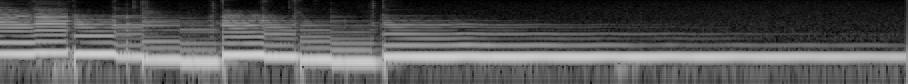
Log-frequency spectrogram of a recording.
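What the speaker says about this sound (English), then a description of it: "I don't want to overlook that vibrato on that note" An electric guitar plays a quick run of picked notes, then settles on one long sustained note that wavers gently with vibrato, loud and clear.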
